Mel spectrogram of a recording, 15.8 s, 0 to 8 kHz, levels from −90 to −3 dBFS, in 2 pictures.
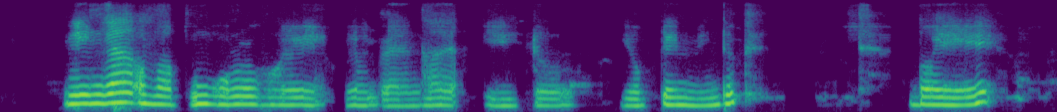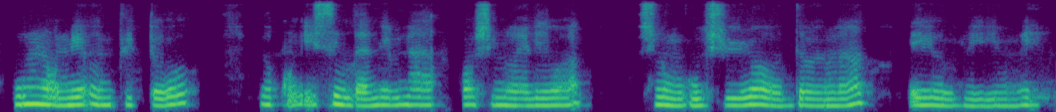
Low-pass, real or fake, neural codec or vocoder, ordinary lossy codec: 7.2 kHz; fake; codec, 16 kHz in and 24 kHz out, 0.6 kbps, FireRedTTS-2 codec; Opus, 24 kbps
